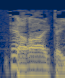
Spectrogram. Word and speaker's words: dell'Arte: Trattoria dell'Arces. I don't know how to say it. Trattoria dell'Arces. – Dell'Arte.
